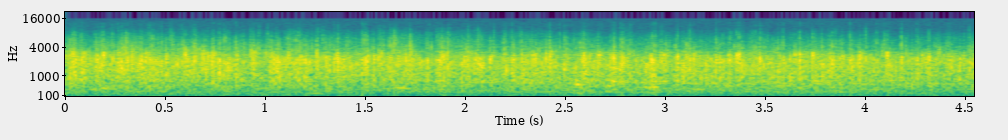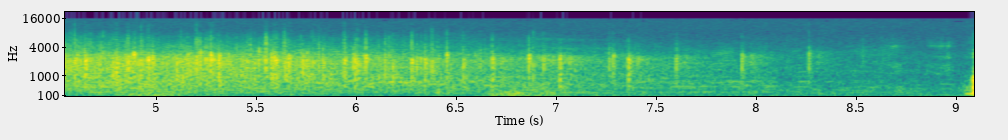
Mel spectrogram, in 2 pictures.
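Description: A large audience applauds and cheers, then fades.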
